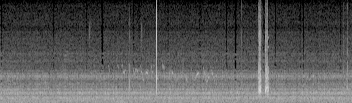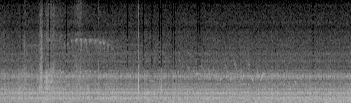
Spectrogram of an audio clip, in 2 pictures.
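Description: Outdoor ambience before a storm: a steady hiss with a faint even drone. Sharp clicks cut through it, a loud single click about three seconds in and a quick double click about two seconds later, with a few faint chirps in between.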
